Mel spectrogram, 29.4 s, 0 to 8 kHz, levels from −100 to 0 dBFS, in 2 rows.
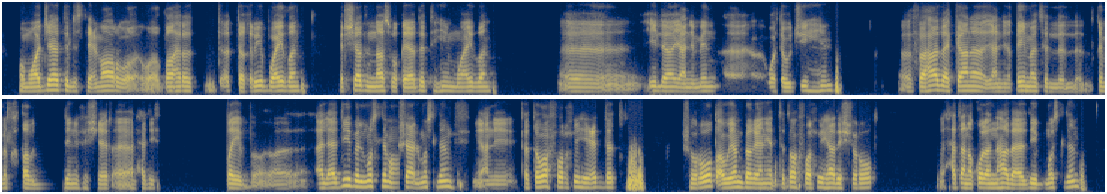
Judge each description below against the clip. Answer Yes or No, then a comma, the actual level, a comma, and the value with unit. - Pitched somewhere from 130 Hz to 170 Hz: Yes, medium, 140 Hz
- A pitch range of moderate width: No, narrow, 2.2 semitones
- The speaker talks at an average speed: Yes, average, 100 wpm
